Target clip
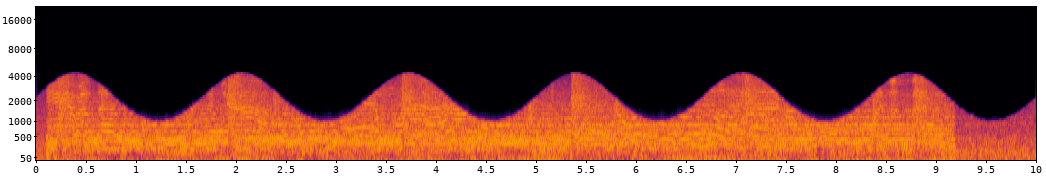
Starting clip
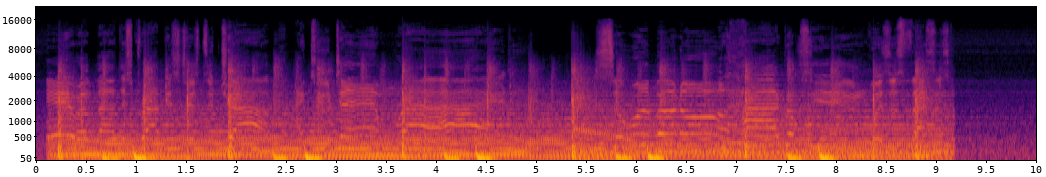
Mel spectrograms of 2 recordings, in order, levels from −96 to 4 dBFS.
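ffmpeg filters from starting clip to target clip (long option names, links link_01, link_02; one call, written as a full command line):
ffmpeg -i in.wav -af "afftfilt=real='re*lt(hypot(re,im),0.112)':imag='im*lt(hypot(re,im),0.112)':win_size=1024:overlap=0.75,aeval=exprs='0.141*sin(PI/2*5.62*val(0)/0.141)':channel_layout=same,afftfilt=real='re*lt(b*sr/1024,960*pow(4200/960,0.5+0.5*sin(2*PI*0.6*pts/sr)))':imag='im*lt(b*sr/1024,960*pow(4200/960,0.5+0.5*sin(2*PI*0.6*pts/sr)))':win_size=1024:overlap=0.75,volume=3.5dB" out.wav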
